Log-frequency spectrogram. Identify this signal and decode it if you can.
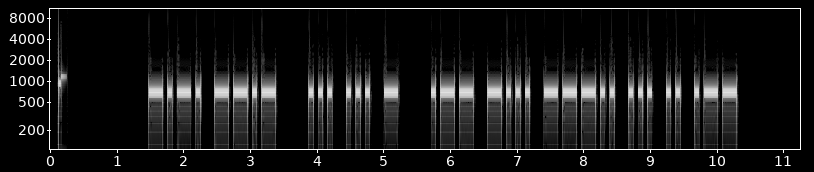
Morse code, heard as a keyed tone, about 17 wpm, 700 Hz. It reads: CQ SST WB8SIW
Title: K1USN SST QSO Practice - 17wpm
